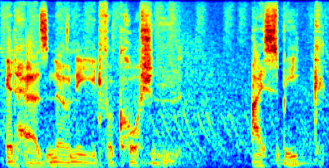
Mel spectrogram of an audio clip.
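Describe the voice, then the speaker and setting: A man's voice: a bass voice, flat delivery, slow. A man playing a solemn, world-weary namer of war machines, narrating a children's audio story in a portentous manner. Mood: ominous. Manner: grave, portentous. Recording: loud music behind the voice.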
